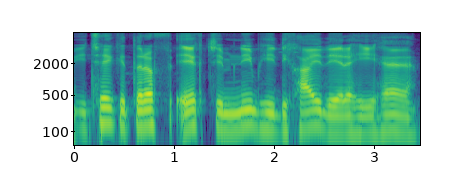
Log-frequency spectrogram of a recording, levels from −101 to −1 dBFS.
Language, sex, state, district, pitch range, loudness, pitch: Hindi, male, Jharkhand, Ranchi, 105-125 Hz, -18 LUFS, 115 Hz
